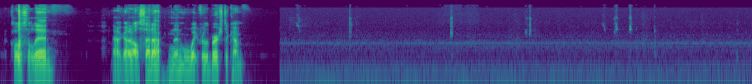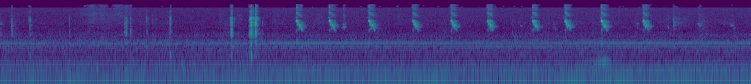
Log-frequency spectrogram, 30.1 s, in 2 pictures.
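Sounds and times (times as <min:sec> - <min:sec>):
steady low hum: 0:02.3 - 0:04.9, 0:05.6 - 0:30.0
wild bird calling: 0:21.0 - 0:29.8.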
